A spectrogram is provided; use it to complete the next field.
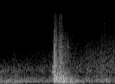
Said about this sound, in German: Um uns ein bisschen aufzuwärmen, steigen wir in mein Auto und fahren zur Raststätte auf der anderen Autobahnseite.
